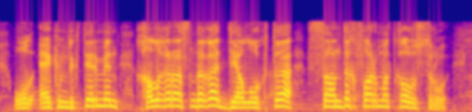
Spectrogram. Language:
Kazakh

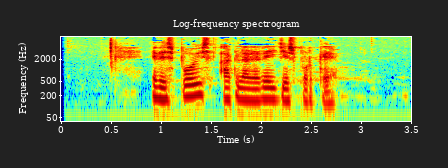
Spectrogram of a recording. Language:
Galician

